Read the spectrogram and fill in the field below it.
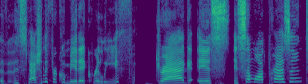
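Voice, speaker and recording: A woman's high, raised, projected voice with a bright, sharp tone, at a moderate pace with very wide pitch swings, in a dry, close sound with no echo. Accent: Portuguese. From Brazil. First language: Portuguese. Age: 30s. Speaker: drag performer. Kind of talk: interview conversation.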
